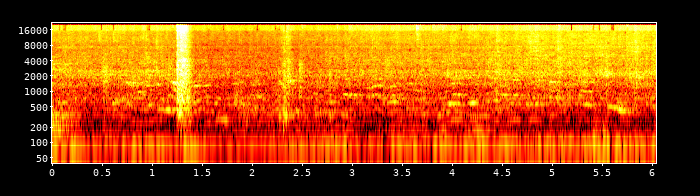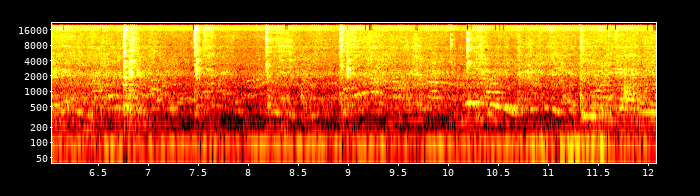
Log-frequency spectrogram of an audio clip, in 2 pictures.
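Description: Paneer curry masala of fried paneer, potato, tomato and ground spice paste sautés in oil in a pan, giving a steady sizzle with occasional stirring clinks throughout.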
